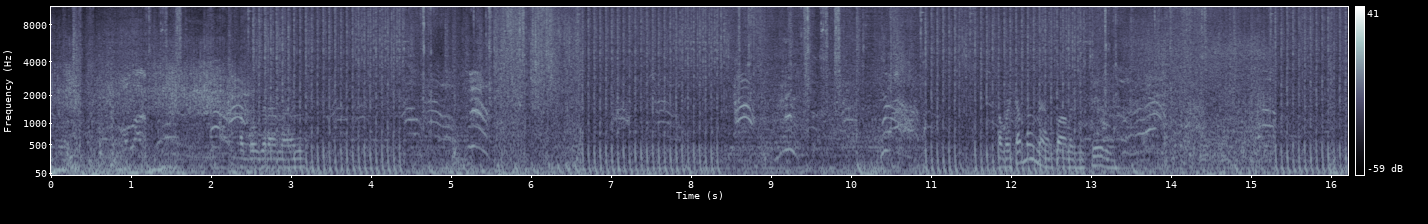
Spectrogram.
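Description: A young man talks with animation through a microphone.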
